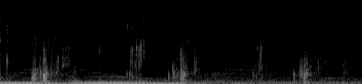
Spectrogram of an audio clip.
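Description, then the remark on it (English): Heavy gulping as a man drinks 66% proof vodka in an off-licence on Shaftesbury Avenue, swallowing it in several big glugs, each wet swallow landing at uneven intervals over a low, rumbling background. “the only sound that … heard was a heavy gulping as he necked back great glugs of 66% proof vodka”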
